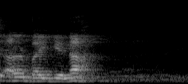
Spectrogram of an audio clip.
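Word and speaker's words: البينة: But when you stop, then this ta always pronounced as ha when you stop. So what is al-bayyinah? Ha sound has to come out.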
